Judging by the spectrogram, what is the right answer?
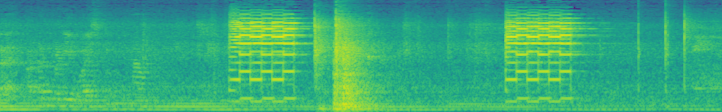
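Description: A smart doorbell's phone ringtone plays in two short melodic bursts, loud and near, separated by a clunk and scraping handling noise, with people talking quietly in the background.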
